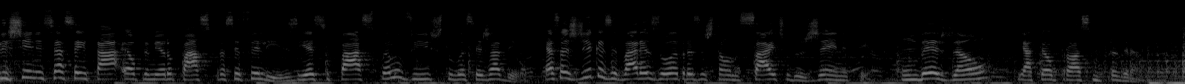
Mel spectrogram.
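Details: Adult woman, program host; normal speech.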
